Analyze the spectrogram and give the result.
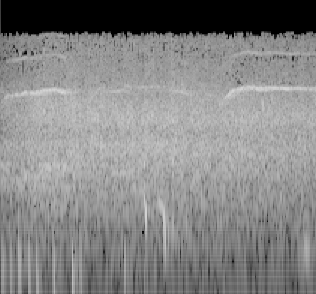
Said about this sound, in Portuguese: Ó, é, essa igreja aqui é muito estranha. Porque aplaudir um negócio desse aí.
